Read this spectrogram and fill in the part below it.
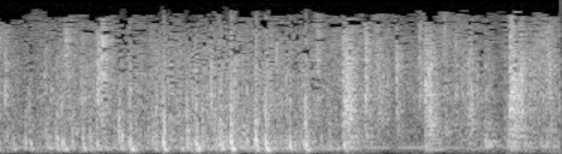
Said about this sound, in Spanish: Porfirio Cadena siguió hasta el poblado del Puerto y en una de aquellas viviendas humildes detuvo su caballo.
